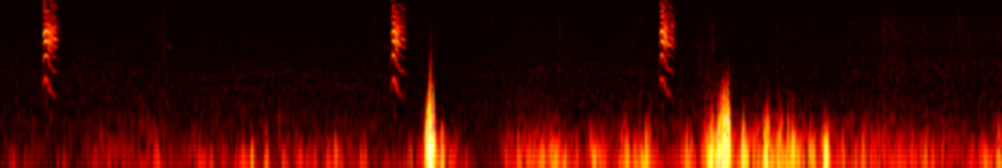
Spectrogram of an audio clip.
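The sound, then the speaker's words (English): Three short, high-pitched pika chirps ring out a few seconds apart up on the tundra, each a quick squeaky descending call, over a low gusty rumble of wind outdoors. “Pika or pika make a cute little chirp call that sounds like pika.”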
